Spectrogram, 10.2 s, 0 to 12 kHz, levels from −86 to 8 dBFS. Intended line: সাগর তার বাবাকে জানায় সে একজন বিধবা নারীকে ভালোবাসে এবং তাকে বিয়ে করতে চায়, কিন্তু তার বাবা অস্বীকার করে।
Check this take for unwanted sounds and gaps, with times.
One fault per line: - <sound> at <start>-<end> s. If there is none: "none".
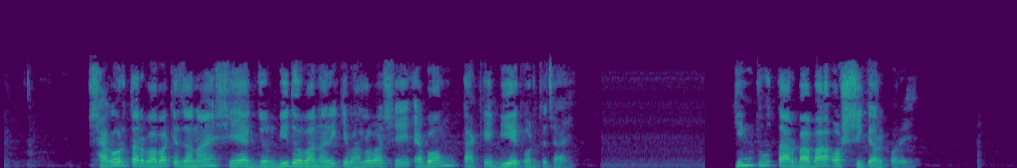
none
